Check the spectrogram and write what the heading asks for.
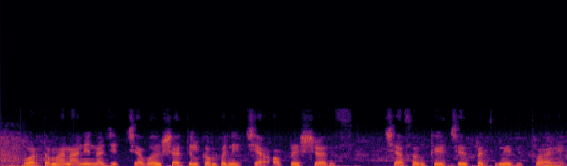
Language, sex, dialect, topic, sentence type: Marathi, female, Varhadi, banking, statement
